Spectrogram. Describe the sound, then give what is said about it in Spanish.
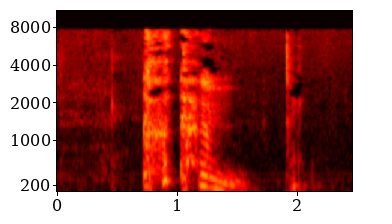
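A raspy cough in a couple of harsh bursts, followed a moment later by a shorter cough, with no talking around it. “Y yo paseando y compartiendo mi tos también.”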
